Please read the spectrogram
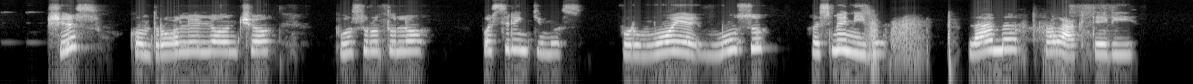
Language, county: Lithuanian, Panevėžys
